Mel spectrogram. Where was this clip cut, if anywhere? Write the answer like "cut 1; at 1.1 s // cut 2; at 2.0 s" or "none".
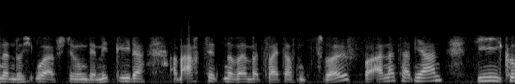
none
